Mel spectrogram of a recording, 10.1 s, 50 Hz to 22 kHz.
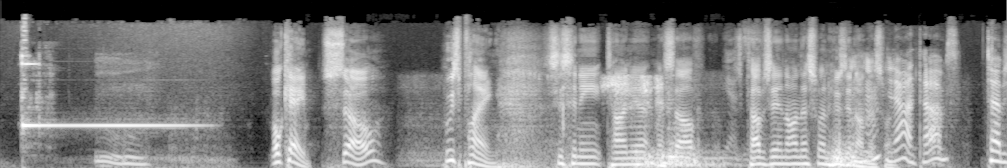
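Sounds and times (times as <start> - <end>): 
doorbell ding-dong chime: 0.2 - 2.2
speech: 2.7 - 10.0
voice murmuring: 4.0 - 9.0.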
